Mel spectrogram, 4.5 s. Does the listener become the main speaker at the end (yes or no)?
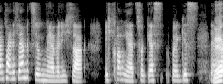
yes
